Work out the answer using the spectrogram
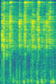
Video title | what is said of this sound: How to replace rear shock component (Saving thousands) | I shake it. You hear the rattling.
